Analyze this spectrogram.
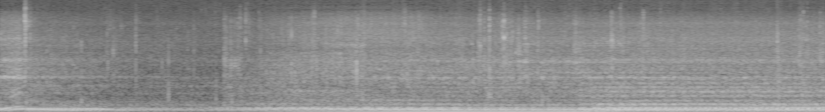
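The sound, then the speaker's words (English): A vehicle engine runs steadily with a deep, throbbing low rumble that dips briefly then revs back up and holds, with faint clicks and rattles over it. “Kill the engine.”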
